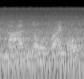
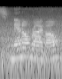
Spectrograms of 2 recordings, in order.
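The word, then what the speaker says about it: NaNoWriMo: Camp Nanoraimo. I'm mispronouncing that badly, I know. I'm sorry? It's Nanoraimo, and it's National Novel Writing Month.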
